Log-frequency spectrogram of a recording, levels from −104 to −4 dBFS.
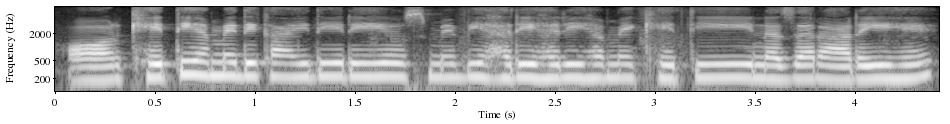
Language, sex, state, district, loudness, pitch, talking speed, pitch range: Hindi, female, Madhya Pradesh, Bhopal, -16 LUFS, 210 Hz, 230 wpm, 200-220 Hz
